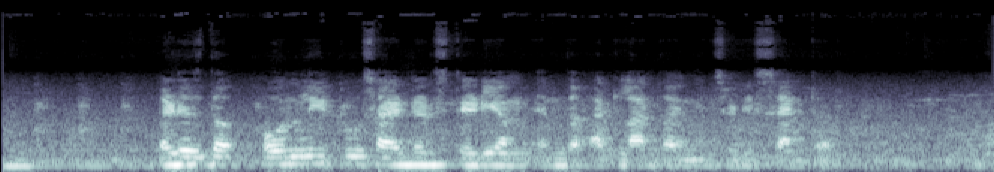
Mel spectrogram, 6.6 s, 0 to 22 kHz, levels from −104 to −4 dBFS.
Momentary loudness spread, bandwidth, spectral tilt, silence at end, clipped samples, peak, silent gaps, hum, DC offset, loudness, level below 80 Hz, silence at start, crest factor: 20 LU; 4.6 kHz; -10 dB/octave; 0 s; under 0.1%; -2 dBFS; none; none; under 0.1%; -18 LUFS; -50 dBFS; 0.05 s; 16 dB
